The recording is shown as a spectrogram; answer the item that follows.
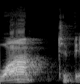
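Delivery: slow, emphatic stress on want to be.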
